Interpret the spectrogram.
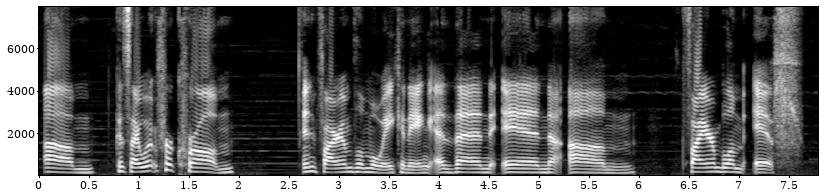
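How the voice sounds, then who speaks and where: A woman's voice: on the low side, takes it slowly, smooth, no echo. A woman streaming a visual novel, reading aloud and reacting casually with chatty asides. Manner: chatty asides, stumbles over unfamiliar words. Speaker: VTuber game streamer, host. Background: game music.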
